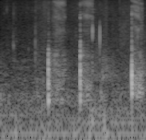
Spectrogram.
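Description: Chalk on a chalkboard during writing: a few sharp taps with light scratching strokes between them.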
